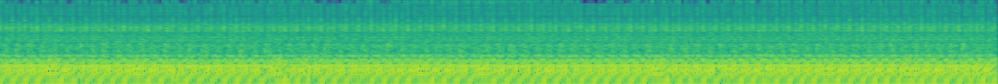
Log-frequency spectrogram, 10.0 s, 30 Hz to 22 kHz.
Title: Suzuki Rf900 Engine Knocking Sound Issues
